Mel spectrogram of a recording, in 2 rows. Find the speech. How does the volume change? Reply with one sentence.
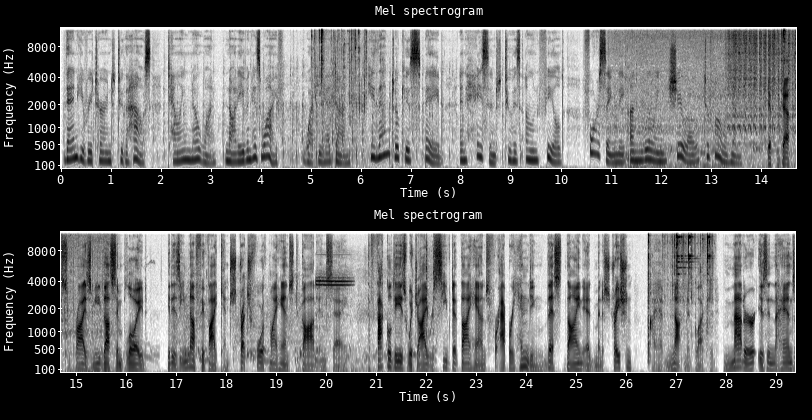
The volume of the talking stays about the same.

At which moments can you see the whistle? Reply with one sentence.
You can hear the whistle from 19.8 to 20.6 s.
